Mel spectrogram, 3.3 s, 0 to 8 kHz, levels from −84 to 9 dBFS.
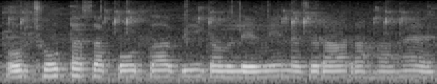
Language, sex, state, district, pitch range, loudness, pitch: Hindi, female, Chandigarh, Chandigarh, 170-180 Hz, -16 LUFS, 175 Hz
